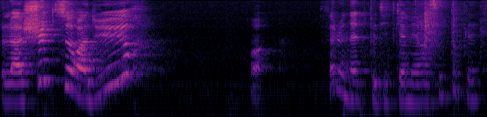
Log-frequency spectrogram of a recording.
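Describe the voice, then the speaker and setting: A woman with a mid-range, very animated voice hosts a live tournament pool draw at an unhurried pace. She's playful, laughs often and jokes with viewers in casual live-stream commentary. The room is echoey, with faint background noise.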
